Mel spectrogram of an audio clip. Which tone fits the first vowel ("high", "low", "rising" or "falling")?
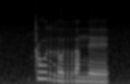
high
